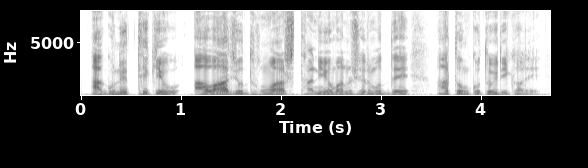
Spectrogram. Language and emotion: Bengali, neutral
